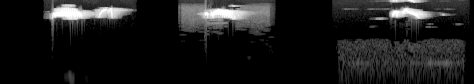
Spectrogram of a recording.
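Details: High, buzzy double phrase, then two single sharp notes spaced over about two seconds, given by a black phoebe against silence.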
